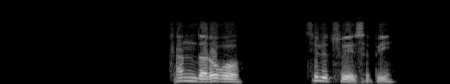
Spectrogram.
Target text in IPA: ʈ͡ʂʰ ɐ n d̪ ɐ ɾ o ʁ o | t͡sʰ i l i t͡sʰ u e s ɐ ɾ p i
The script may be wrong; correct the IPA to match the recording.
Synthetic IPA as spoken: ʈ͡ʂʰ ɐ n d̪ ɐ ɾ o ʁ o | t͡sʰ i l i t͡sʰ u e s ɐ p i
